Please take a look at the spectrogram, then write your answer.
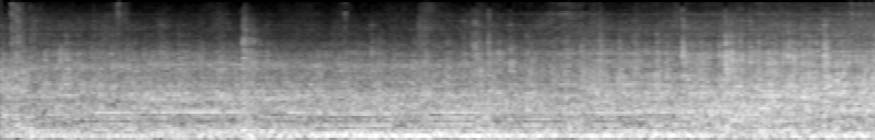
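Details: RV above-floor slide-out motor (worm gear and cog drive), replacement motor newly wired and tested via module and button, running counterclockwise in reverse: steady, even drone with faint slightly rising hum, no grinding or knocking; normal running.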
